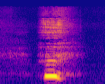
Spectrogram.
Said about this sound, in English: I'm yawning a lot.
